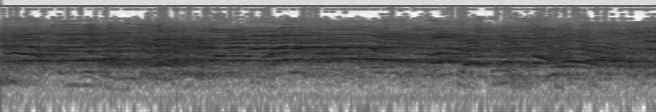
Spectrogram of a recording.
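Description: A crowd of spectators shouts and cheers in an echoing gym.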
